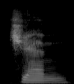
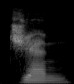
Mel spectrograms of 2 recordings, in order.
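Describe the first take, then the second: First: The first sound is made with the tongue flat. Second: The first sound is made with the tongue flat.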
